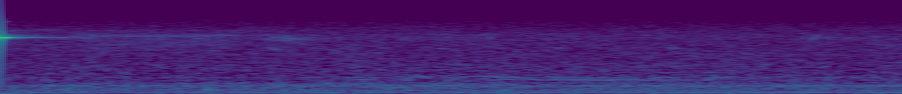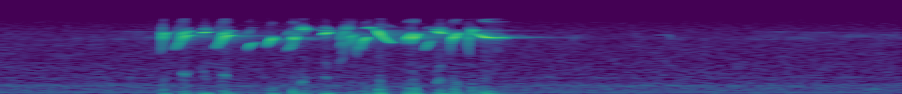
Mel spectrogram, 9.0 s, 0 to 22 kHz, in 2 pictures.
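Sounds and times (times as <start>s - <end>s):
European goldfinch singing a jangling phrase of liquid twitters: 0.0s - 1.6s, 4.8s - 9.0s.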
